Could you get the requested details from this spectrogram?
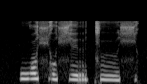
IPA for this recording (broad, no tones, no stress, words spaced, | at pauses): wɔço çercɯç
